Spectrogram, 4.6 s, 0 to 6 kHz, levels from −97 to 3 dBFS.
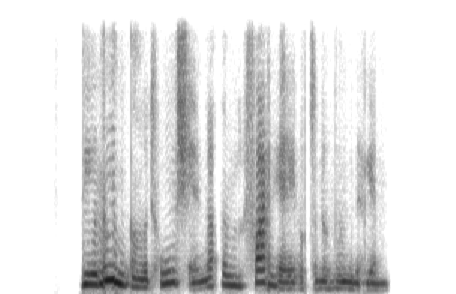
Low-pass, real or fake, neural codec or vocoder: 5.4 kHz; fake; codec, 16 kHz, 1 kbps, FreqCodec, smaller model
